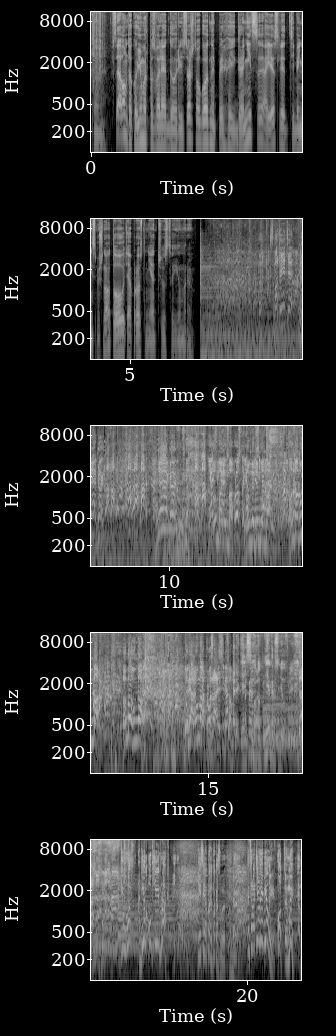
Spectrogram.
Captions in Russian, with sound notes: теме. В целом, такой юмор позволяет говорить все, что угодно, переходить границы, а если тебе не смешно, то у тебя просто нет чувства юмора. Смотрите, негр. [смех] Негр! [смех] Тумба-юмба. Умба-вумба, Амба-унда. -[смех] -Я не пойму, тут негр сидел что-ли? И у вас один общий враг, если я правильно показываю, консервативные.. белые. Вот мы.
